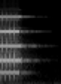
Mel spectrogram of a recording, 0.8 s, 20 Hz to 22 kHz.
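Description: Short bright phone notification tone, a 'New SMS notification 2' ringtone from a Zedge collection: a quick warbling chime of three or four rapid pulses, then a ringing tail that fades within a second.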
